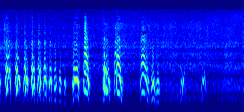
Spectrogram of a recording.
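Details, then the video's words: A snow chicken (snowcock) at Gokyo Ri in Sagarmatha National Park, Nepal, gives a fast run of about a dozen nasal, clucking notes near one pitch. It then slows into a few spaced, drawn-out notes that fade away. "The sound of snow chicken"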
